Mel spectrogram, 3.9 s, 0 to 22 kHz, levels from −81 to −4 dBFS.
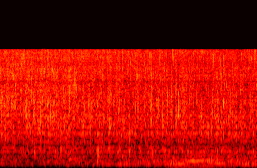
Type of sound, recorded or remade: recorded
